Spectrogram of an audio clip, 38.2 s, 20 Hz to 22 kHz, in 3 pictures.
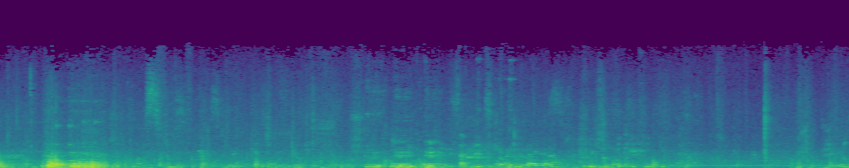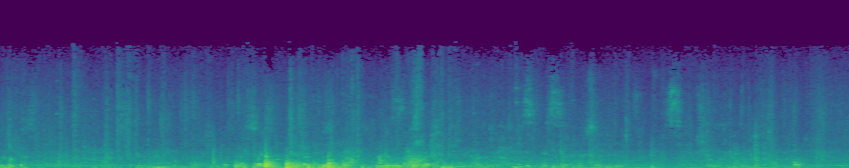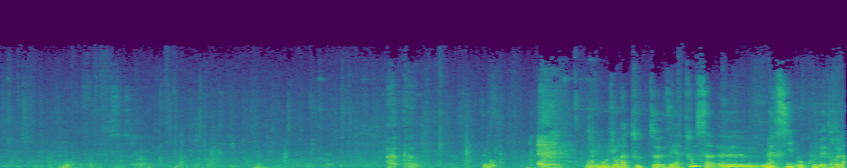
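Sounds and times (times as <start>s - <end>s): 
audience chairs scraping across a library floor: 0.0s - 6.6s, 13.6s - 31.2s, 31.8s - 35.4s
murmur of audience talking at a library conference: 0.0s - 38.1s
laughter: 5.3s - 7.9s, 8.6s - 10.4s
speech: 34.6s - 38.1s.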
